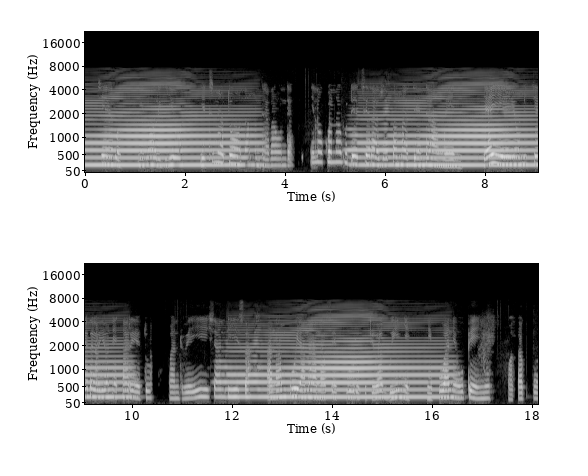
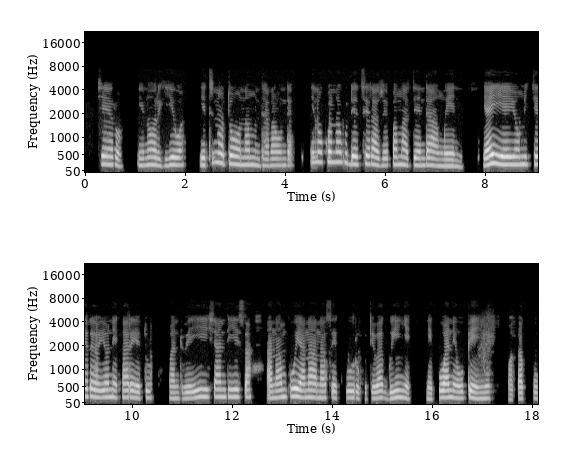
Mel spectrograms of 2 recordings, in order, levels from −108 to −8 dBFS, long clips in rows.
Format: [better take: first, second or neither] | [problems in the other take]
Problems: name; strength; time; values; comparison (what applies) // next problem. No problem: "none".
second | background sound (Wind instrument, woodwind instrument); 4 dB above the speech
